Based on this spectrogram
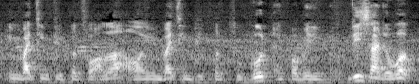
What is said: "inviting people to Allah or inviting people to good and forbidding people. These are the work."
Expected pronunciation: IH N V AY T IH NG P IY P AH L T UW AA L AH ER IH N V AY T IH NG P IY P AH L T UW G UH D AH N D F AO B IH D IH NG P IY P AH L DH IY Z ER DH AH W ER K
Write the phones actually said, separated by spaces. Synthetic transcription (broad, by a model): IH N V AY T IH NG P IY P AH L T UW AA L AH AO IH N V AY T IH NG P IY P AH L T UW G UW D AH N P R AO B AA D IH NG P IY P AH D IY S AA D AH W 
